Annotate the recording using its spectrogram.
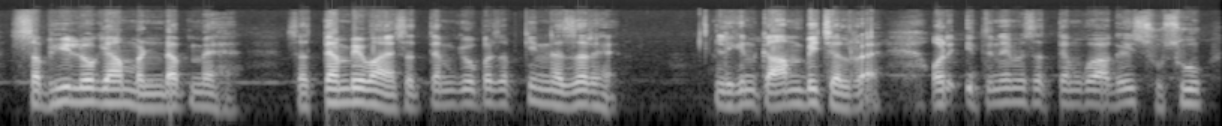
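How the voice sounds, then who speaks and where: A man's voice: lowish voice, no room sound. A man telling a horror story informally, in a conversational and dramatic retelling that speaks straight to the listener. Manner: animated retelling, addresses listeners directly, repeats phrases for suspense.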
